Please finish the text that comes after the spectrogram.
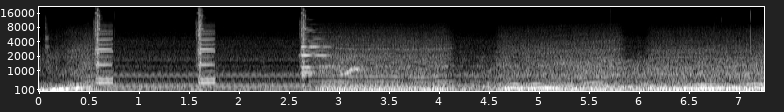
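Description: A six-cylinder car with a manual gearbox in the BeamNG driving game, its engine revving up in several sharp bursts and then holding a steady drone, heard close and alone.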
